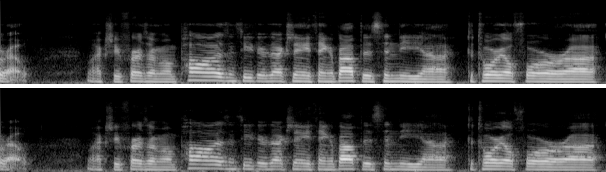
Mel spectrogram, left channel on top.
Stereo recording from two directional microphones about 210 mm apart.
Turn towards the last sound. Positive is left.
turn(degrees=30)  # may be behind; listen again after turning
